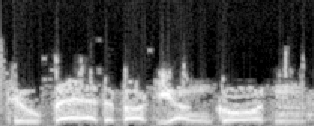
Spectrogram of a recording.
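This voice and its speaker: An actor playing a menacing, taunting phantom crime-fighter in 1930s radio drama style, deliberate and relentless. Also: male voice, deep voice, steady tone, natural voice. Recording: dull, noisy 1930s radio recording.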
